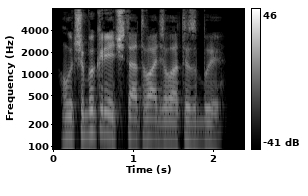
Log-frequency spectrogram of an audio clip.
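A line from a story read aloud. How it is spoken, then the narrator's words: Gloomy. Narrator (Russian): мрачно заметил Никита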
